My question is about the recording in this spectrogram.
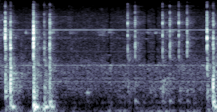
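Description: Typing on a computer keyboard: a couple of heavy keystrokes near the start, then a quick run of lighter key taps in the second half.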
